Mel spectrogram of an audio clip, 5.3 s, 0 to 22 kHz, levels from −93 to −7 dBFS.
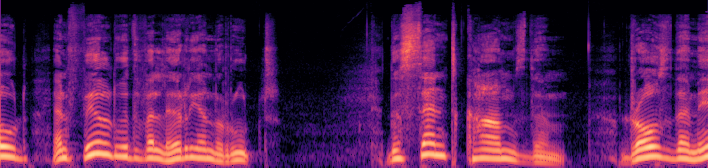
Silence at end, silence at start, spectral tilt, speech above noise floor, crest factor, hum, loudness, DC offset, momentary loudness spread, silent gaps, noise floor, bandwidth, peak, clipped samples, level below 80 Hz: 0 s; 0 s; -5.5 dB/octave; 42 dB; 16 dB; none; -24 LUFS; under 0.1%; 9 LU; none; -65 dBFS; 19 kHz; -8 dBFS; under 0.1%; -58 dBFS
